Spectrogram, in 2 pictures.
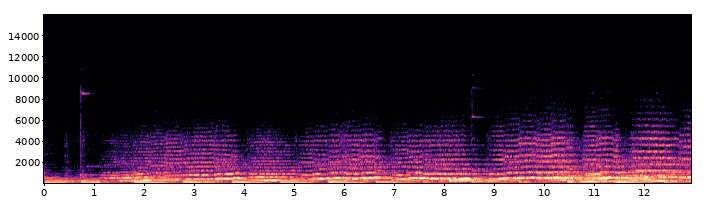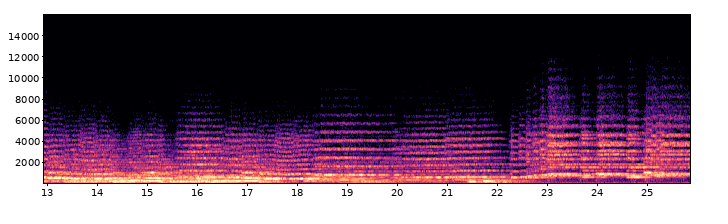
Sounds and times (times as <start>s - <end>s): Soundtrack music: 8.1s - 22.1s.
